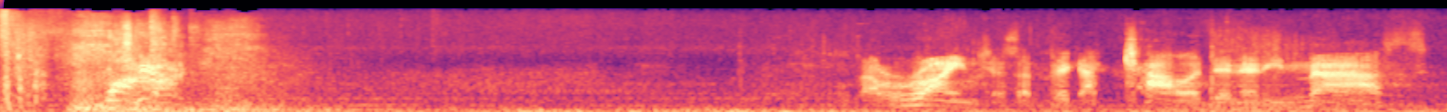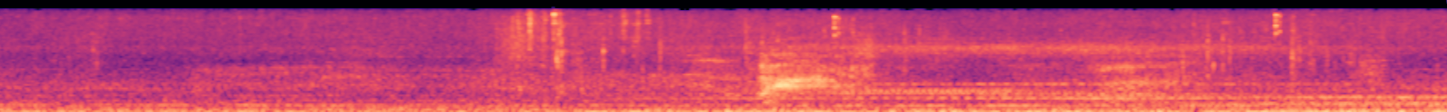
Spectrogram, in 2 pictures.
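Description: Footsteps scuff on stone.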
